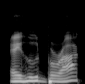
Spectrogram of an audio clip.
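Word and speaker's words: Ehud Barak: They are blackmailing uh uh uh the Israeli former Israeli prime minister uh Ahoud Barack.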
